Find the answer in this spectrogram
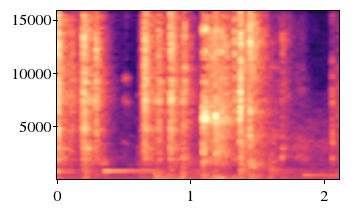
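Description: JUKI industrial lockstitch sewing machine stitching in a short run through a zipper end and fabric tab, a rapid mechanical clatter, with background music playing over it.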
